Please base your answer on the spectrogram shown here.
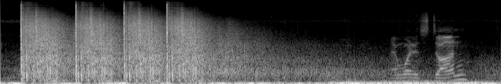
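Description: Four sharp, loud rifle shots from an SVT-40 fired in quick succession at a living history timeline event at Ringwood, each followed by a decaying echo, then someone speaks briefly.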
